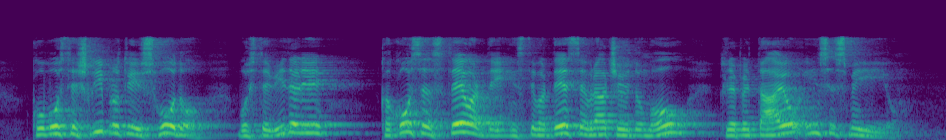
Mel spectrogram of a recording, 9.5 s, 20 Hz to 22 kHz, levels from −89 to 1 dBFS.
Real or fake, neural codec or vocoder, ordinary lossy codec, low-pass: real; none; none; 7.2 kHz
